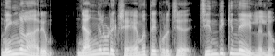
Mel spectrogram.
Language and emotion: Malayalam, surprised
